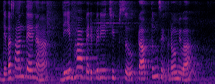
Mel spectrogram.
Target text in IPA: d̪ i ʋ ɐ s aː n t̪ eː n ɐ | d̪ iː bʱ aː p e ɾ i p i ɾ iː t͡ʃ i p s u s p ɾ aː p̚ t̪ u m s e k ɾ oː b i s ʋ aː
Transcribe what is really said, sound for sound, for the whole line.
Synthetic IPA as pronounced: d̪ i ʋ ɐ s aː n t̪ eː n ɐ | d̪ iː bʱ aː p e ɾ i p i ɾ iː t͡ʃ i p s u p ɾ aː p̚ t̪ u m s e k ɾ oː m i ʋ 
